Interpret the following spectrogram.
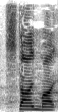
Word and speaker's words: Steinmeier: Steinmeier, M-E-I-E-R.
